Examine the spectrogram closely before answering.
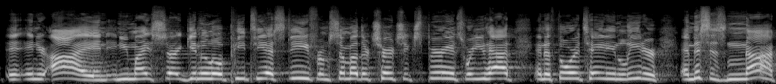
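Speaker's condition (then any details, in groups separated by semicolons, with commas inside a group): No condition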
